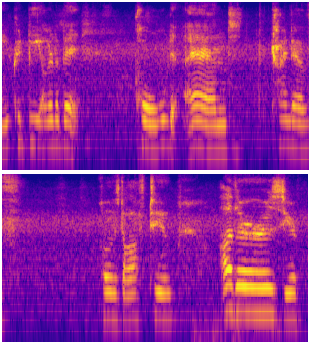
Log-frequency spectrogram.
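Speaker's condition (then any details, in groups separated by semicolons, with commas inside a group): Cerebral palsy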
